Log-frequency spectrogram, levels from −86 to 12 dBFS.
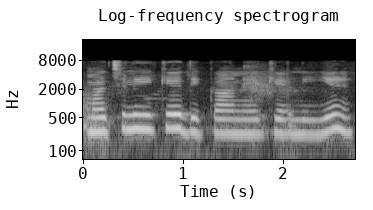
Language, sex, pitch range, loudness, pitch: Hindi, female, 230-280 Hz, -14 LUFS, 245 Hz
